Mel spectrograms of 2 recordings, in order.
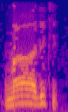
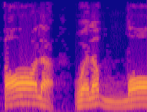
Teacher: هذا الحرف بالذات الألف مرقق إن سبق بمرقق في نحو مالك، وتفخم إن سبقت بمفخم في نحو قال ولا الضالين. إذن الألف من حيث التفخيم والترقيق تبع للحرف الذي قبلها.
